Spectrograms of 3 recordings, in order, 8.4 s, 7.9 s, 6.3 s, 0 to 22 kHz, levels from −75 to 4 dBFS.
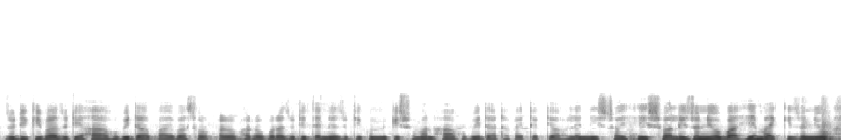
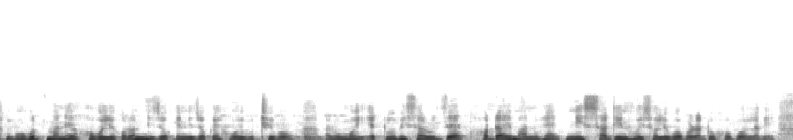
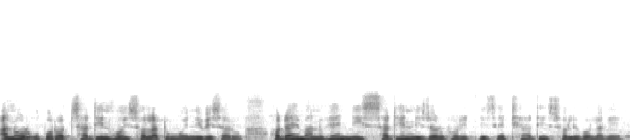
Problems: none marked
